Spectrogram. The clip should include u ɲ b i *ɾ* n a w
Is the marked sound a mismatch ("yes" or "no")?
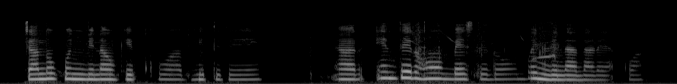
yes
